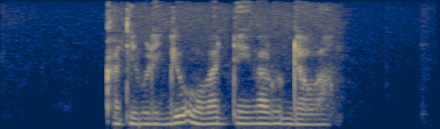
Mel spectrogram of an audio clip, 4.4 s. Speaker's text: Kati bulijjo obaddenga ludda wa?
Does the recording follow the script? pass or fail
pass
